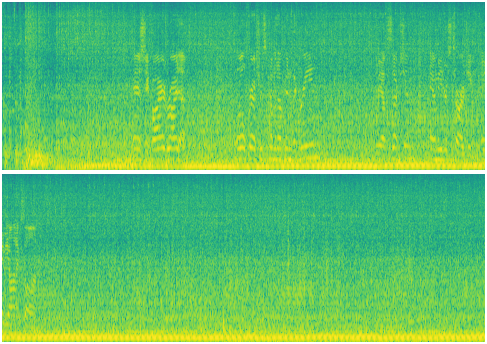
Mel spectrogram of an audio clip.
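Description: A small aircraft engine drones steadily and loudly at idle.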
